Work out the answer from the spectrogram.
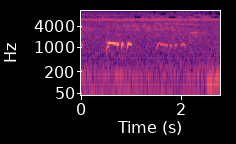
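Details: Zebra dove song played as a lure for other birds: two soft, fairly distant phrases of a drawn-out coo followed by a quick rippling run of short descending notes, against a noisy background hiss.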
